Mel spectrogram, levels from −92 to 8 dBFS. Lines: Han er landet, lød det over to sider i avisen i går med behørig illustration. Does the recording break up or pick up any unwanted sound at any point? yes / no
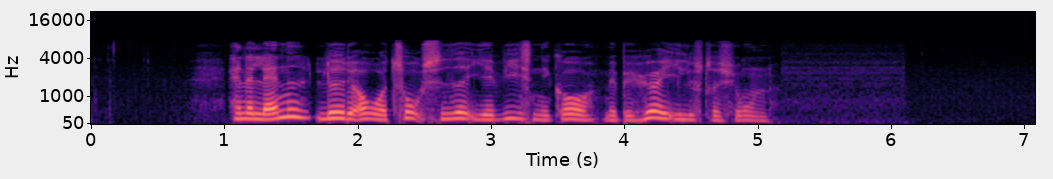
no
